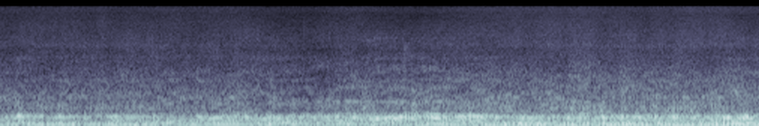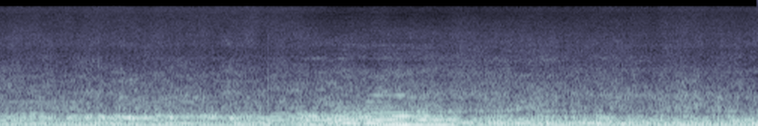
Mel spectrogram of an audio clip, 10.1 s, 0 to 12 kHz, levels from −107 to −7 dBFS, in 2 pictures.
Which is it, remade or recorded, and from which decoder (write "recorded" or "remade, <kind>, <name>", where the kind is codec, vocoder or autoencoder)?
remade, codec, SNAC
